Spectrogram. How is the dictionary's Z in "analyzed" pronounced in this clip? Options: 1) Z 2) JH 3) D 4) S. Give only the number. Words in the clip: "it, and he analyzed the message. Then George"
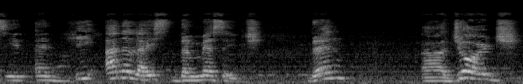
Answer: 4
